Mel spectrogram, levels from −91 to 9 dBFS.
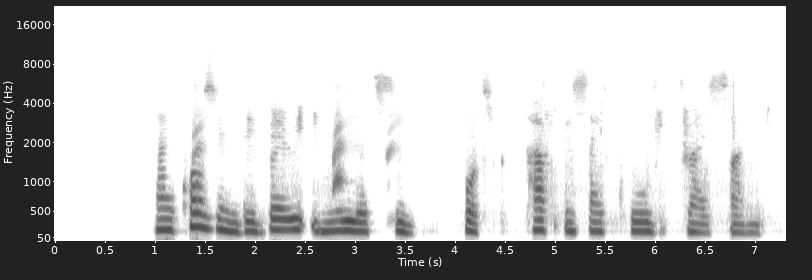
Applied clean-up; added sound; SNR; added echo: neural mask model Resemble Enhance denoiser.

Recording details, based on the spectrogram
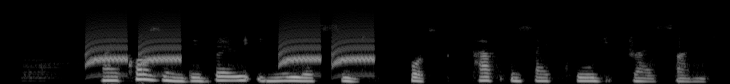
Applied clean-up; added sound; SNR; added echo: none; Alarm; 3 dB; none.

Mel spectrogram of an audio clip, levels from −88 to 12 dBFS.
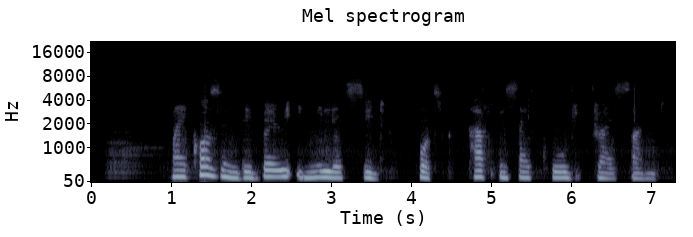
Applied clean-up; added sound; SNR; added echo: none; none; none; none.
